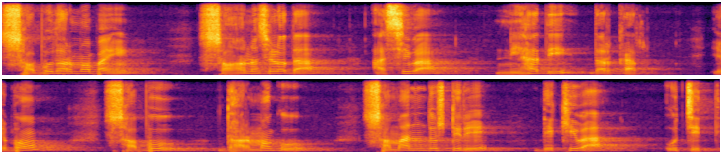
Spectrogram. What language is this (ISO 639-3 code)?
ori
